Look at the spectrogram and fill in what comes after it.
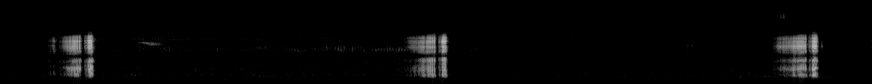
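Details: Poecilimon gracilis, the slender bright bush-cricket, recorded in Hajnzgraben, Austria, 19 August 2021: three short rasping chirps, each swelling to a sudden stop, spaced about three and a half seconds apart over quiet background.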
